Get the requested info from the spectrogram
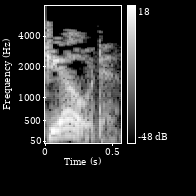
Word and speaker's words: yod: and so it was clearly a yad, and now it's pronounced yod.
